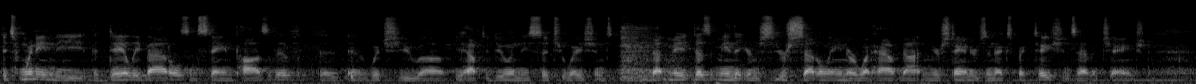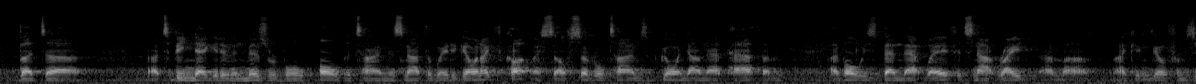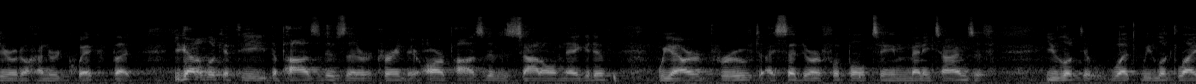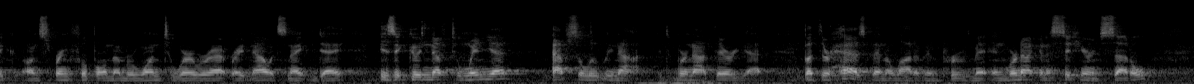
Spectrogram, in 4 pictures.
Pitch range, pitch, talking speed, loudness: 95-105 Hz, 95 Hz, 215 wpm, -36 LUFS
